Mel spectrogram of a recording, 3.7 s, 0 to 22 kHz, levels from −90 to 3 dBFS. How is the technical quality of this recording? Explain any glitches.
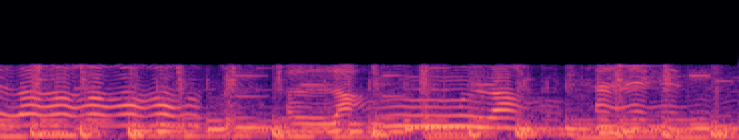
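Nothing glitchy shows up at all, just the narrow, phone-like sound of a call line that carries nothing above 4 kHz, which is simply how that kind of connection sounds.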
